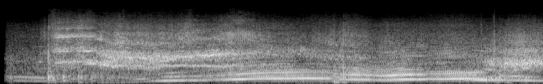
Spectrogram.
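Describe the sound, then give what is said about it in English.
Tire squeal sound effect: a loud, sustained screech of skidding car tires that bursts in abruptly and holds for several seconds with a wavering, slightly falling pitch, heard alone. “It's cute, little tires, they squeal.”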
